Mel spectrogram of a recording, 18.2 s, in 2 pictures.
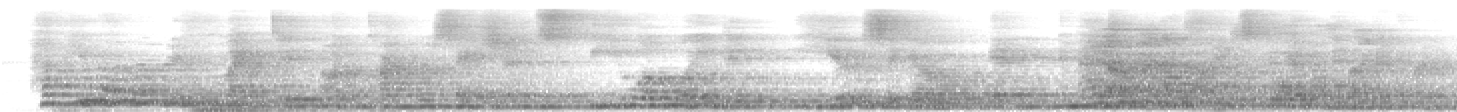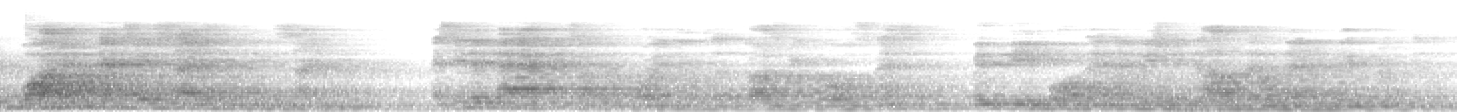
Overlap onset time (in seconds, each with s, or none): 6.8 s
